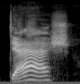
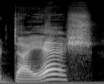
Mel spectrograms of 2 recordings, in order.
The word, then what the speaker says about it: Daesh: Daesh or Daesh, pronounced both ways to just constant confusion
